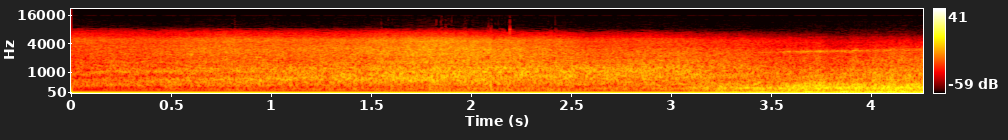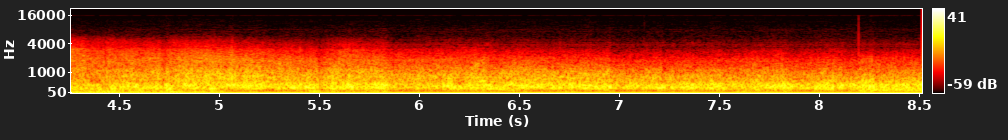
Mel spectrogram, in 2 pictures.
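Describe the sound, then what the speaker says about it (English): Air France Airbus A320 jet on its maiden flight making a low fly-past, a broad roaring jet rush that swells and thickens through the clip and stays loud and steady to the end, with no voices. "Air France's first fully operational A320 took off on its maiden flight. First, it had to make a fly-past for the world's press."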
